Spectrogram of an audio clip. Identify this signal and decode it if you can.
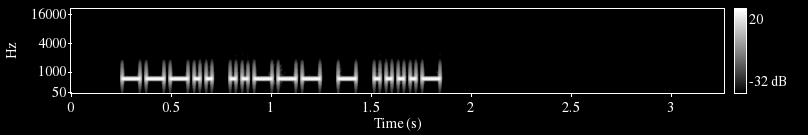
Morse code, heard as a keyed tone, about 40 wpm, 700 Hz. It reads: 82T4
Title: Common Cut Numbers - 4-Digit 40wpm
